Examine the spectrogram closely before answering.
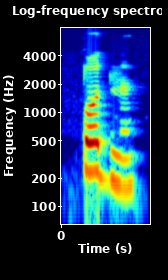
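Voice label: "пӧдны", Komi, female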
